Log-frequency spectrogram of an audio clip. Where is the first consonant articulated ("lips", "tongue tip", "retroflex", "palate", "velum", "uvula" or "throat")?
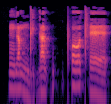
velum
